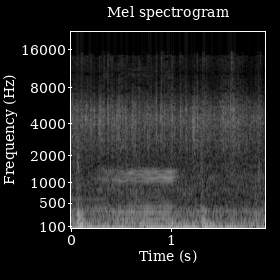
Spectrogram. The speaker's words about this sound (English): Oh, this rain sucks.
